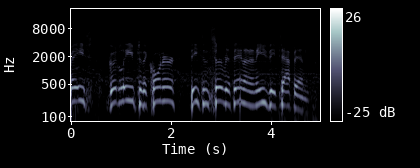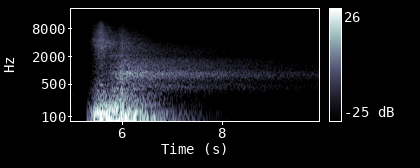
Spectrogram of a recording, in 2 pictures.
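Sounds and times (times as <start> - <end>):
booming whoosh tail: 5.3 - 7.6.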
